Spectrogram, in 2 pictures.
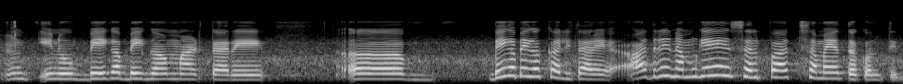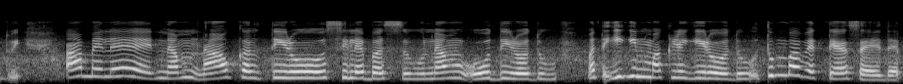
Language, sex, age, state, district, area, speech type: Kannada, female, 30-45, Karnataka, Shimoga, rural, spontaneous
